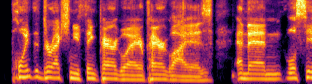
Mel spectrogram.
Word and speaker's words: Paraguay: Paraguay. Thank you. Paraguay. I mean, were we really going to trust Jim on the pronunciation when he missed the continent?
